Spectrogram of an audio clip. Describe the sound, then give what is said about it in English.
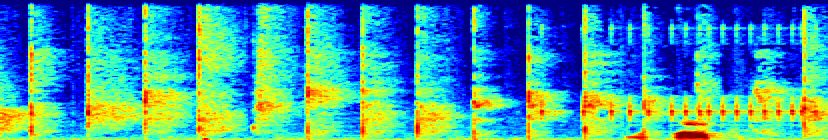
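Crisp finger snaps repeat in a quick, steady rhythm, a dozen or more sharp clicks, as a person snaps fingers to spin a wheel, with a short burst of voice near the end. “I'm going to try snapping to spin the wheel because spatial awareness seems to screw over people every time they try to spin it.”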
